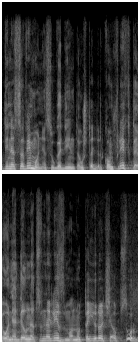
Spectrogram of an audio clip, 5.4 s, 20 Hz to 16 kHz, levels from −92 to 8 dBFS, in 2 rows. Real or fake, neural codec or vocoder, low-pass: real; none; 14.4 kHz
